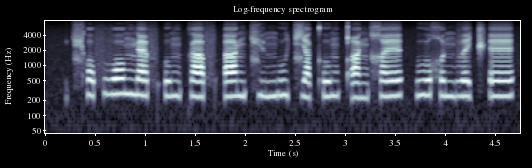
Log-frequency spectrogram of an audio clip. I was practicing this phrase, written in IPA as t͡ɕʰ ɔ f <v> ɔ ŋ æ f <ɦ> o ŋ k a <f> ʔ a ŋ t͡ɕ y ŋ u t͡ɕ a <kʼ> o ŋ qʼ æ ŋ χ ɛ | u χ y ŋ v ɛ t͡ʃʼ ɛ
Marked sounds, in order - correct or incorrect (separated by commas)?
correct, incorrect, correct, correct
